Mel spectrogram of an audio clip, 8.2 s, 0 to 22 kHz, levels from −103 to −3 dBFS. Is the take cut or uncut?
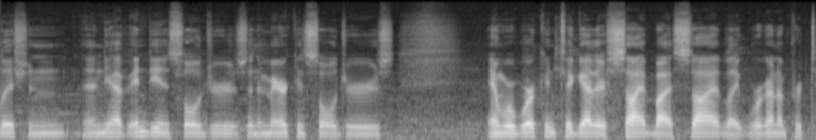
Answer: uncut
